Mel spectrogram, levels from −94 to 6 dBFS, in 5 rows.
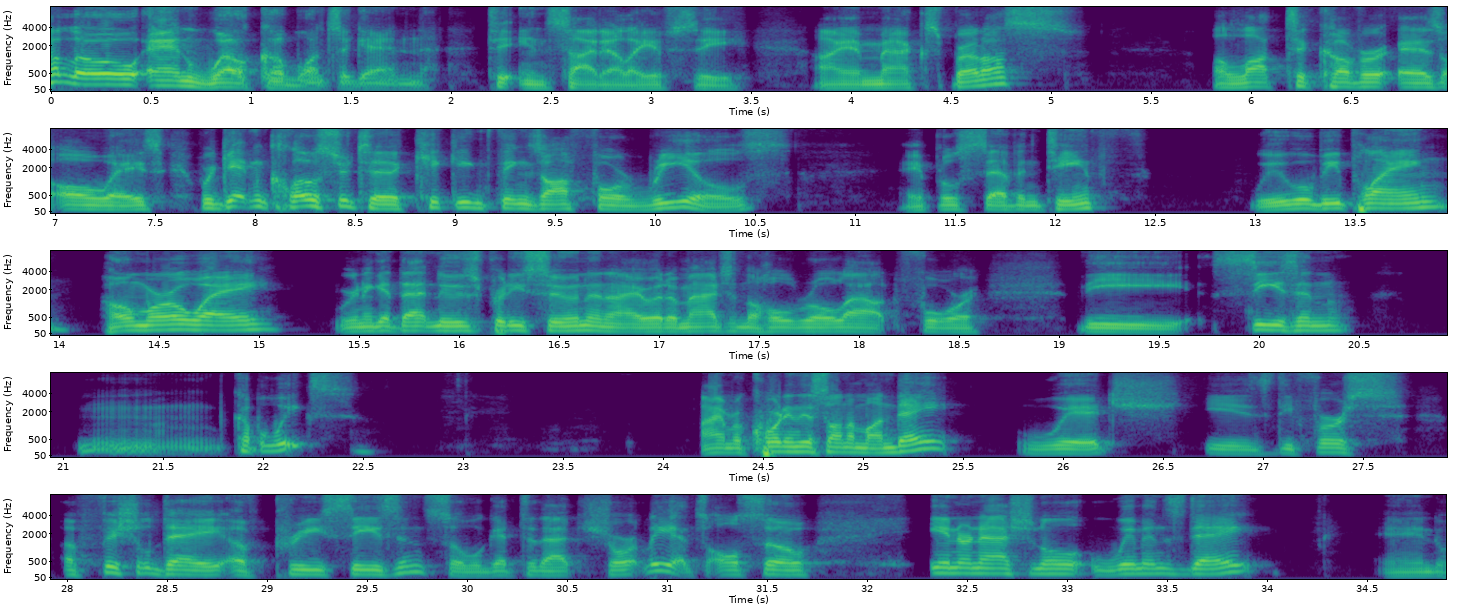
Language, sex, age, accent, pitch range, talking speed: English, male, 30-49, American, 95-120 Hz, 145 wpm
